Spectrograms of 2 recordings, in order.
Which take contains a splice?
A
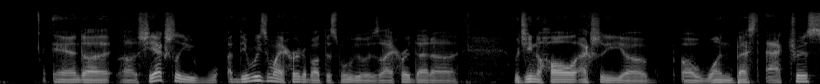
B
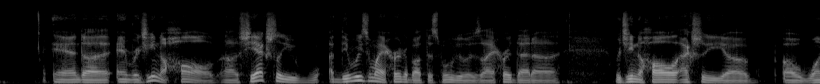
A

